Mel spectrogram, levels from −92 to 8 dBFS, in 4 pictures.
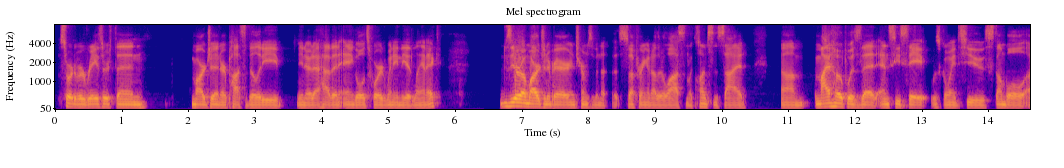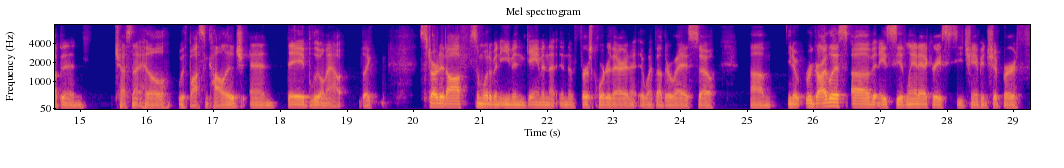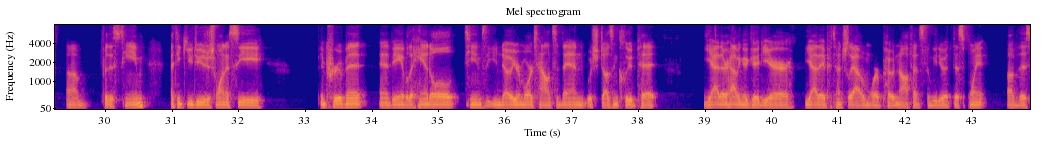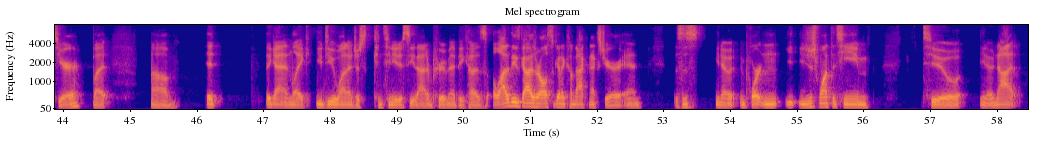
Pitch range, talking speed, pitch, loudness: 80-90 Hz, 195 wpm, 85 Hz, -21 LUFS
